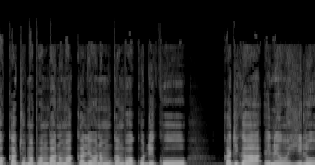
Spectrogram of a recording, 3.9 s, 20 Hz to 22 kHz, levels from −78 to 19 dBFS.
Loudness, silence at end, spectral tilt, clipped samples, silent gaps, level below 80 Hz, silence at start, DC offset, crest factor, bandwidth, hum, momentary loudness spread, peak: -19 LUFS; 0 s; -6 dB/octave; under 0.1%; none; -50 dBFS; 0 s; under 0.1%; 16 dB; 17.5 kHz; none; 4 LU; -4 dBFS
